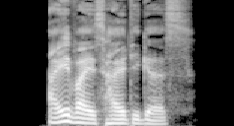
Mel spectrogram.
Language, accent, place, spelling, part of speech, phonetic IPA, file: German, Germany, Berlin, eiweißhaltiges, adjective, [ˈaɪ̯vaɪ̯sˌhaltɪɡəs], De-eiweißhaltiges.ogg
- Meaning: strong/mixed nominative/accusative neuter singular of eiweißhaltig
